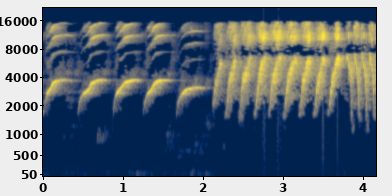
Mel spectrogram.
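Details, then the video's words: Canary master song, clear: five separate rising whistled phrases, then a rapid high rolling trill of chirps. "Masteran kenari super mewah. Suara Jernih"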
